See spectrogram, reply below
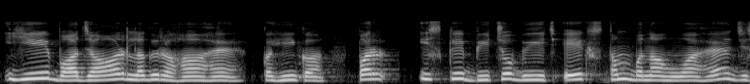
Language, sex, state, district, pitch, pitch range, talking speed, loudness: Maithili, female, Bihar, Araria, 205 Hz, 190-240 Hz, 135 wpm, -17 LUFS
